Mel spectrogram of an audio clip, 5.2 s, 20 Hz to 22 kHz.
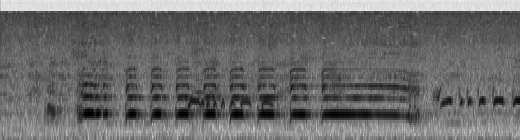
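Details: Bangkok-line zebra dove (perkutut) kept as stock in Indonesia, recorded 16 October 2023: a series of about eight short, mellow coos at a steady low pitch, then one long drawn-out coo and a softer trailing phrase.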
